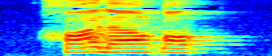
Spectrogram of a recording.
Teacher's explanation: লাজি খালাক কলকলা করে পড়তে হবে কফটাকে এবং এখানে ওয়াকফ করতে হবে।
